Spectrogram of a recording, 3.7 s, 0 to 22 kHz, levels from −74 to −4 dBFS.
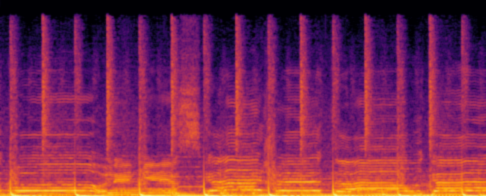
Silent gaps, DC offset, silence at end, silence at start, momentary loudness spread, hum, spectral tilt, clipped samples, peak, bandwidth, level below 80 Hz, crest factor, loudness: none; under 0.1%; 0 s; 0 s; 1 LU; none; -5 dB/octave; under 0.1%; 0 dBFS; over 20 kHz; -14 dBFS; 10 dB; -11 LUFS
